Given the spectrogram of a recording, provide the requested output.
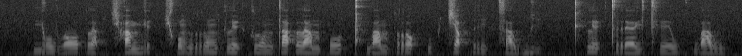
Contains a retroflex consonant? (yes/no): no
